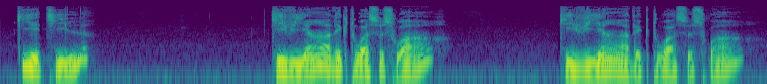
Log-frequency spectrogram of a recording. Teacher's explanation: If you pronounce them normally, remember that you will have to raise your voice a little bit at the end of the question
